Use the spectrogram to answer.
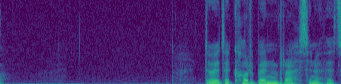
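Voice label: "corbenfras" Welsh, spoken word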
